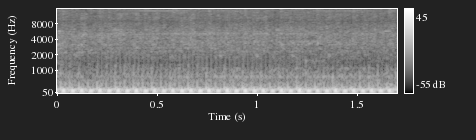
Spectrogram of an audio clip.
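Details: 2003 Toyota Yaris T-Sport at idle, cold and windy: deep, rapid puffing chuff from an exhaust blow, owner thinks at the centre pipe joint, plus a squeak/rattle suspected from a heat shield. Suspected exhaust leak, not confirmed.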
